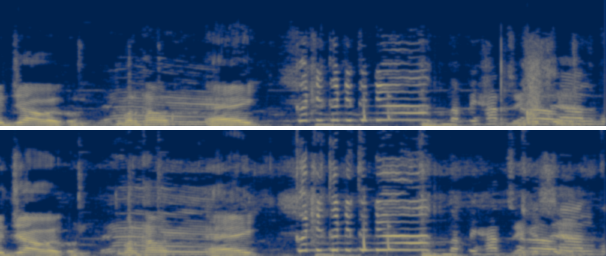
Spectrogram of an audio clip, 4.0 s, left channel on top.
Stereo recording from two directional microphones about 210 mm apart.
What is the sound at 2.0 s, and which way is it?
Music, 65° right (ahead or behind).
